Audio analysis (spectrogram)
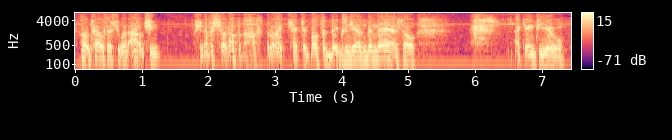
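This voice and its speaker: A man's voice: mid-range voice, expressive, a little fast, darkish tone, husky. An actor playing an earnest, hot-tempered young man, insistent and pleading as he searches, in an old-time radio drama. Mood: agitated. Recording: muffled, noisy vintage radio broadcast.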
